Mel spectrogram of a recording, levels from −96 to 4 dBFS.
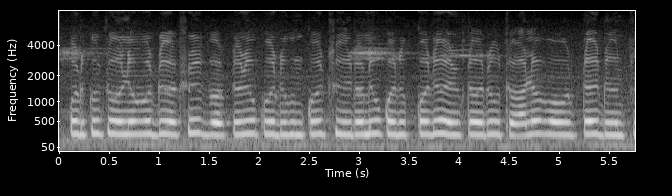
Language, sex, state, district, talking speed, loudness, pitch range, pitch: Telugu, male, Telangana, Nalgonda, 125 wpm, -20 LUFS, 240-255 Hz, 250 Hz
